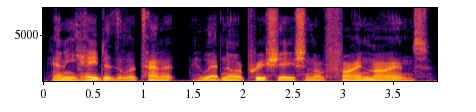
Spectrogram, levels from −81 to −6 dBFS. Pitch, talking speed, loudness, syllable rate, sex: 90 Hz, 180 wpm, -17 LUFS, 5.0 syllables/s, male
